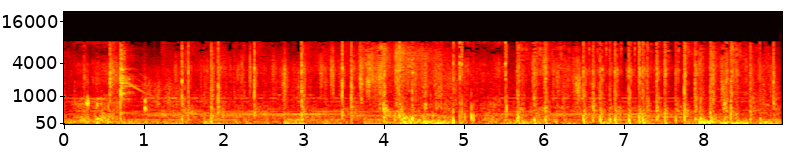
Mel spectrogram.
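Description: A .50 caliber gun firing in many sharp, loud, rapid bursts over a low rumbling bed. The shots come in quick, irregular succession from start to finish.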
